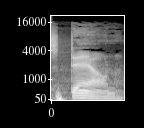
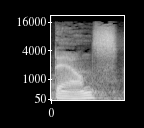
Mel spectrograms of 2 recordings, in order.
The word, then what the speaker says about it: Down: There's no S. It's down, not downs.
